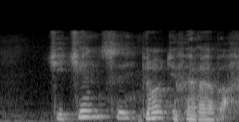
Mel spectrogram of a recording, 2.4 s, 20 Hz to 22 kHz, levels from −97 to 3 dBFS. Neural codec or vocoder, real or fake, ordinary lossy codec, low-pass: none; real; none; none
